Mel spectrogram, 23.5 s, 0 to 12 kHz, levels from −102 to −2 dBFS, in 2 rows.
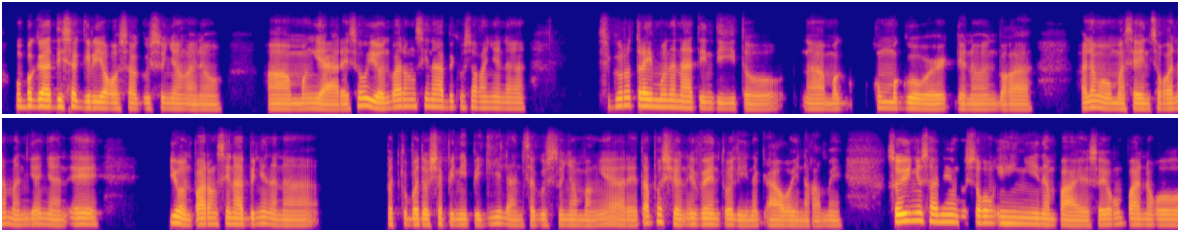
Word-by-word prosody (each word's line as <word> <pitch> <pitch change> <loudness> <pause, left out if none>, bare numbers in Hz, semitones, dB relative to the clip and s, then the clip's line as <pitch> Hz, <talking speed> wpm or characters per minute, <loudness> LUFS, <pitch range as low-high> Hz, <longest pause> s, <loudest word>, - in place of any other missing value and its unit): kumbaga 165 0 +7
disagree 145 -4 +2
ako 125 -1 +2
sa 125 0 -2
gusto 125 0 -4
niyang 120 -2 -2
ano, 110 0 -4 0.4
um, 115 -1 +2
mangyari. 115 -2 +1
So, 185 +10 +1
iyon 130 -4 +4
parang 165 +2 +2
sinabi 160 -3 -1
ko 150 - -18
sa 145 - -2
kanya 140 -1 -3
na 130 0 -4 0.8
siguro 180 +2 -1
try 175 -2 +6
muna 160 -1 +1
natin 140 -2 0
dito 115 -2 -5 0.2
na 115 -1 -1
mag 115 +1 -5 0.3
kung 140 -1 -4
mag-wo-work 120 -3 0
ganoon 115 0 -4
baka 110 0 -1 0.5
alam 150 +4 +2
mo 125 - +1
umasenso 120 0 -1
ka 120 - +2
naman 125 -3 -3
ganyan, 120 -3 -2
eh 135 0 +1 0.7
iyon 145 -7 +5
parang 130 +1 +4
sinabi 130 -2 +1
niya 140 -4 -1
na - - -5
na 115 0 -3 0.9
bakit 130 - -4
ko - - -6
ba - - +6
daw 125 - +3
siya - - +1
pinipigilan 120 +1 -3
sa 115 - -2
gusto 120 0 -5
niyang 115 -1 -3
mangyari? 110 0 -2
Tapos 180 - 0
iyon 125 -2 +1
eventually 125 -3 0
nag-away 110 -1 -1
na 105 -1 -5
kami. 105 0 -5 0.4
So, 180 - +9
iyon 200 +1 +6
sana 185 -3 +4
yung 175 -1 +2
gusto 160 +1 +1
kong 155 0 +1
ihingi 145 -2 -1
ng 125 -1 0
payo 110 -2 +1
sayo. 120 +3 0
Kung 140 - -7
paano 125 -1 +1
ko 120 - 0
125 Hz, 180 wpm, -25 LUFS, 115-140 Hz, 0.9 s, So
